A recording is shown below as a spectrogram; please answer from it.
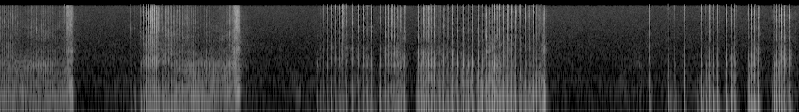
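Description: Long painted nails scratch and tap the surface of a small yellow plastic squeeze tube of cream held close to the microphone. Dense, rasping scratching bursts alternate with pauses, ending in a series of quick, sharp taps. The sound is close and low-heavy with a dry, crackling texture.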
